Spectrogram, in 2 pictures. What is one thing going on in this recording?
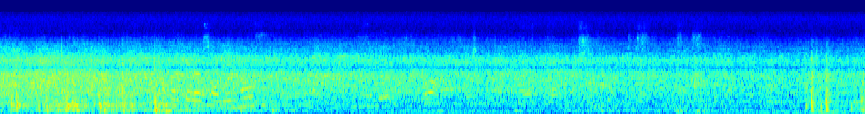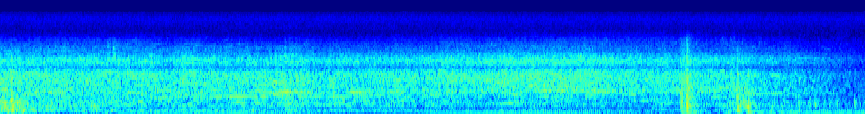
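A large crowd applauds in a big hall, the clapping slowly fading.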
